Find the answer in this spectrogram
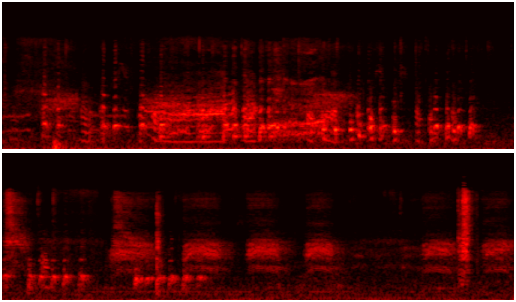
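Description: Kashmiri desi chickens calling: a drawn-out call about a second and a half in that lasts some two seconds, then a run of short repeated calls through the last few seconds.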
